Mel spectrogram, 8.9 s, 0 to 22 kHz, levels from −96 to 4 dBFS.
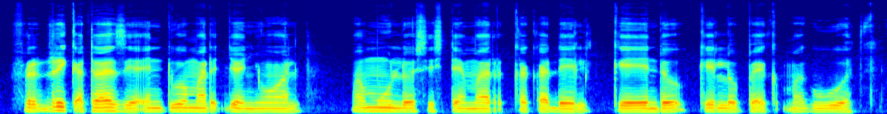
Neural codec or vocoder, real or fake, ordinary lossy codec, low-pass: none; real; none; 19.8 kHz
